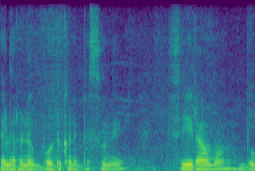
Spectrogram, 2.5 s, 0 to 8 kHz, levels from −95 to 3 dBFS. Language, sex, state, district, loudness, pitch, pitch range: Telugu, male, Andhra Pradesh, Srikakulam, -18 LUFS, 110 Hz, 105-130 Hz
